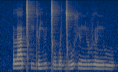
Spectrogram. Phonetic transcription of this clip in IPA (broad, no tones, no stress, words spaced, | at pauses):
laǀʰidɵ jʉɡ͡ǀɐbɐ ɡ͡ǀɵwsʉ ɲɵvlɵ ɲu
